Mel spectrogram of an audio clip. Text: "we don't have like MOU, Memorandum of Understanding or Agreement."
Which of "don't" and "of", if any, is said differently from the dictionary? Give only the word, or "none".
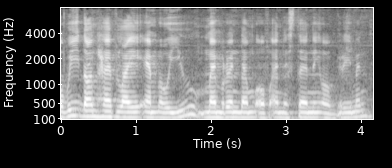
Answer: of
